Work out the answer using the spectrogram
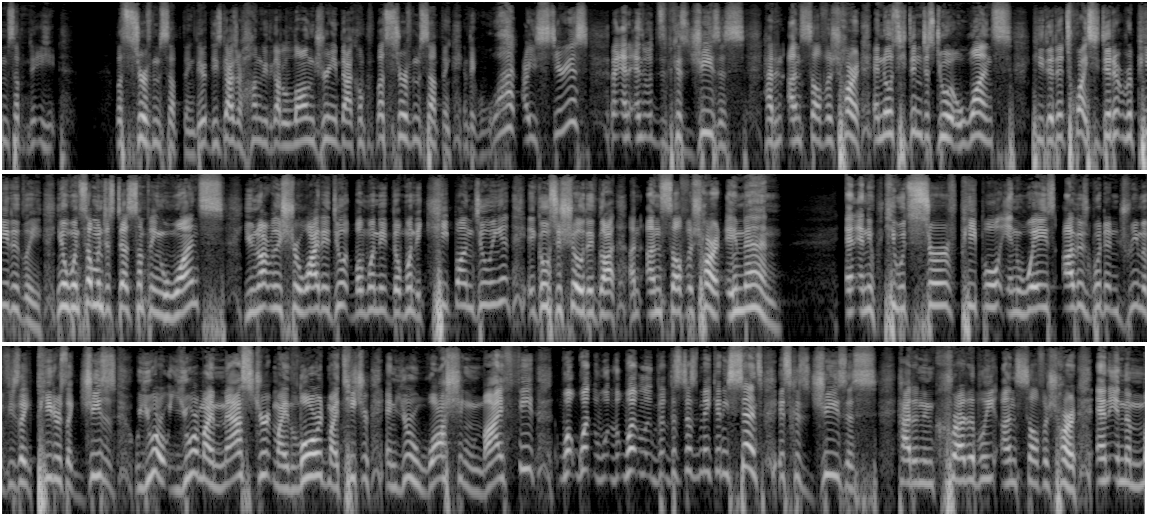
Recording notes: Recorded on April 29, 2018 at THRIVE Church Vancouver, Canada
